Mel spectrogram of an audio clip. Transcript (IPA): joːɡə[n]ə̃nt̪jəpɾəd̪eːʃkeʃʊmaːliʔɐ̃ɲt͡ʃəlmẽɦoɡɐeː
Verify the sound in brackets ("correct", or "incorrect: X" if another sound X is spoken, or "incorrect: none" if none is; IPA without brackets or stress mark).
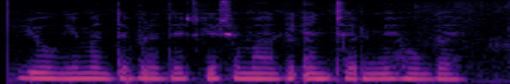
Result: incorrect: m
